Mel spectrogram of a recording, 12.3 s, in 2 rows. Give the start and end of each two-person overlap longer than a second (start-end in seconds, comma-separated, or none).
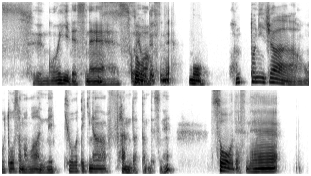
1.9-3.1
